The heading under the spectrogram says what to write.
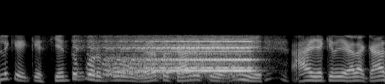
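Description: A speech recording carries a feedback echo between two devices from 0.73 to 2.95 s: a second device in the room replays the call, its sound re-enters the first microphone, and that device's echo canceller cannot remove playback it did not produce. Each syllable returns roughly every 150 ms, thinner and ringing, and the loop is loud enough that repeats pile up to about 9 dB above the speech, all within a band ending at 4 kHz.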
